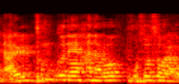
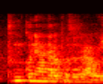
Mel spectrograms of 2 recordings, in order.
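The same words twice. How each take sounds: First: 품꾼의 lifted higher and drawn out slowly; slow emphasis. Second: Said in the usual way. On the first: Shown as a demonstration. Preacher stresses the missing line of the verse, slow and high. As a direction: stretch out 품꾼의 high and slow, then fall. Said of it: "그 다음에". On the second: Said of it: "무슨 말 하려고 할 때".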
